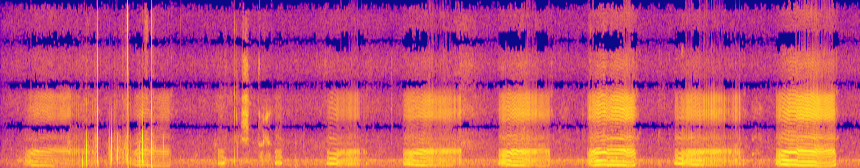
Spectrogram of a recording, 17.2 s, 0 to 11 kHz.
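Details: Newborn baby boy on his sixth day, sleeping on his dad's chest, with soft pitched snore-like noises on each breath at about 30 per minute; ordinary noisy newborn breathing and snoring.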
